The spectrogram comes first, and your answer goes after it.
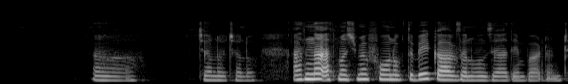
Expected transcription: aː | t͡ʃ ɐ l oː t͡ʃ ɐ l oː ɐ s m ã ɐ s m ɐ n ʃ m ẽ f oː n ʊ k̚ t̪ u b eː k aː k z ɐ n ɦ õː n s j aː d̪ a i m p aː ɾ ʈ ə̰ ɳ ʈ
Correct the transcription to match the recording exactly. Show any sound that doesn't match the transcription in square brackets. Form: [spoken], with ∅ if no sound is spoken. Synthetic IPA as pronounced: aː | t͡ʃ ɐ l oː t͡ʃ ɐ l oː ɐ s [n] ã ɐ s m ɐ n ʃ m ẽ f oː n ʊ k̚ t̪ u b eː k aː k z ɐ n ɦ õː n [z] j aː d̪ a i m p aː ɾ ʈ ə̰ ɳ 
